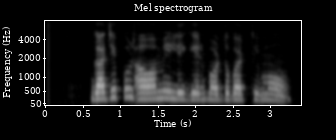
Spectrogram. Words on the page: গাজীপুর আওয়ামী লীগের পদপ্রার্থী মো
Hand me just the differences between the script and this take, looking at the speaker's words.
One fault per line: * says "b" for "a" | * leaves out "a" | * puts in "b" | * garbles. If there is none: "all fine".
all fine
